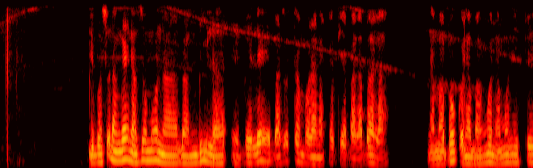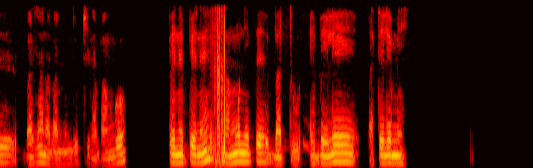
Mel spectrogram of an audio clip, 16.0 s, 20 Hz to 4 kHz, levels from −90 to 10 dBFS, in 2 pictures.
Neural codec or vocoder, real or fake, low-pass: none; real; 3.6 kHz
